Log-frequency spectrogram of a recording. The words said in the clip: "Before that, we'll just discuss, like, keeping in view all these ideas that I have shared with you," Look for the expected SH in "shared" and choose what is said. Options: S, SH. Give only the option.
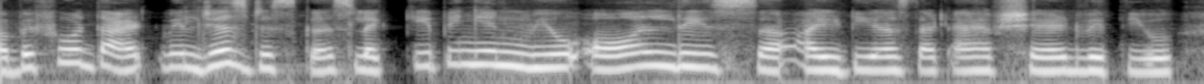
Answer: SH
